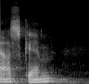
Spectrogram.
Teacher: La H la saltamos, la I como E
